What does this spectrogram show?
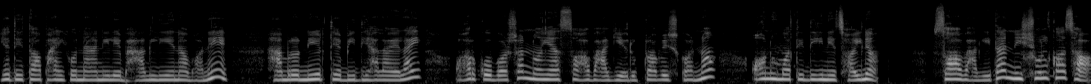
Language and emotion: Nepali, fearful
